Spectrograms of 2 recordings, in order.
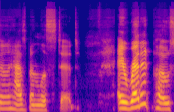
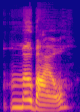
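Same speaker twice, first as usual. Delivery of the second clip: British accent and pronunciation. Showing how the word changes from american to british, in a british accent. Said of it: "It went from American to British".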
